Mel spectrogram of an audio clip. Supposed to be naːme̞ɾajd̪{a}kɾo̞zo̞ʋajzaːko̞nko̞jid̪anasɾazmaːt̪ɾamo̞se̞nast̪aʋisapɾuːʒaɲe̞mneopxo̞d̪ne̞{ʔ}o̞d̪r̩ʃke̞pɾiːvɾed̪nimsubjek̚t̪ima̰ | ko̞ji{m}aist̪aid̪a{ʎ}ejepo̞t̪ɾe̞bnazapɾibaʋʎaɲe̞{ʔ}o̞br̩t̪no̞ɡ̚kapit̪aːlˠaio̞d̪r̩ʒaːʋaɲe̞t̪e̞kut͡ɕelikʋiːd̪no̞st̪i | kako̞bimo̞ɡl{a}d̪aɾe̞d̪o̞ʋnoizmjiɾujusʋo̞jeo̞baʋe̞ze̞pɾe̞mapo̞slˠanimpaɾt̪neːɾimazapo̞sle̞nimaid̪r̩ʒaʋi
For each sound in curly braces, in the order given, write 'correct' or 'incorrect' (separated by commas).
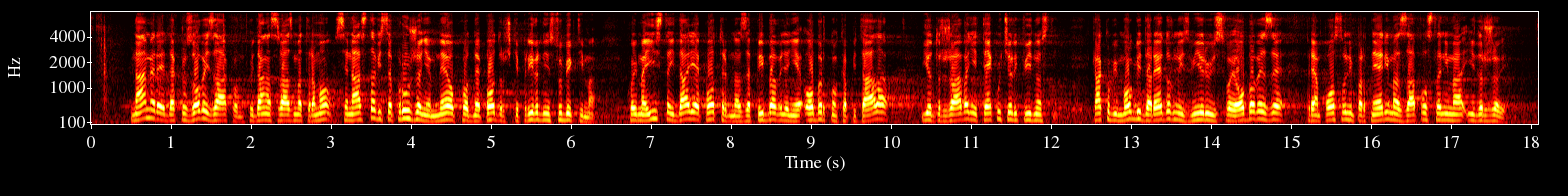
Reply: correct, incorrect, correct, correct, correct, incorrect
